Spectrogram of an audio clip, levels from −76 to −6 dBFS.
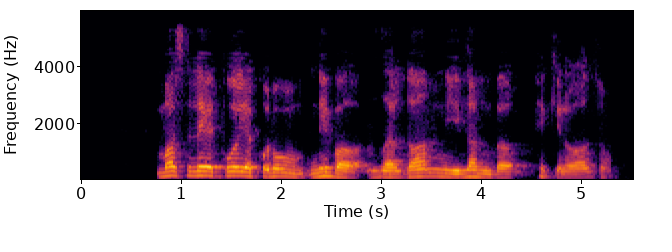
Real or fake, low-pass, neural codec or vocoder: fake; 5.4 kHz; codec, 16 kHz, 1.1 kbps, Voila-Tokenizer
